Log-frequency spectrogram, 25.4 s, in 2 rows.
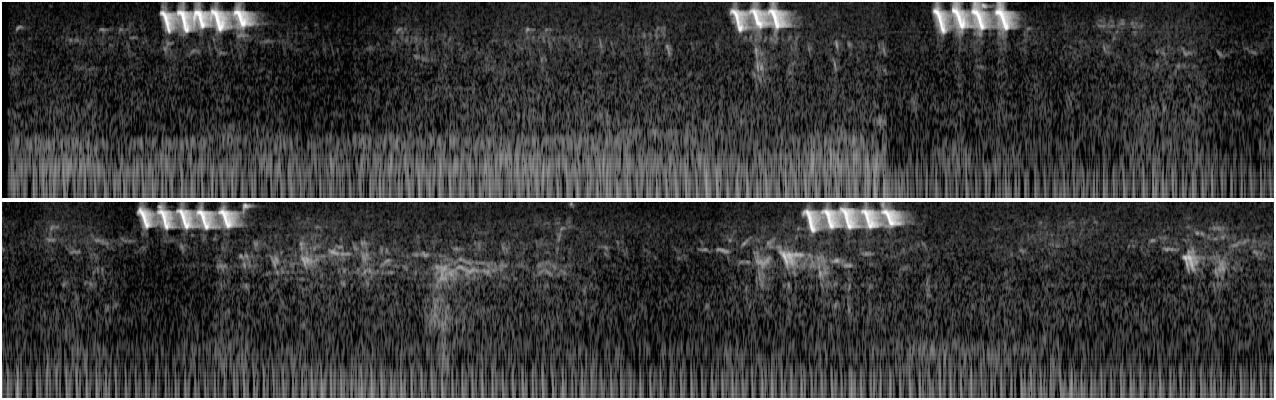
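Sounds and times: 
Eurasian blue tit downslurred calls: 0:00.1 - 0:25.4.

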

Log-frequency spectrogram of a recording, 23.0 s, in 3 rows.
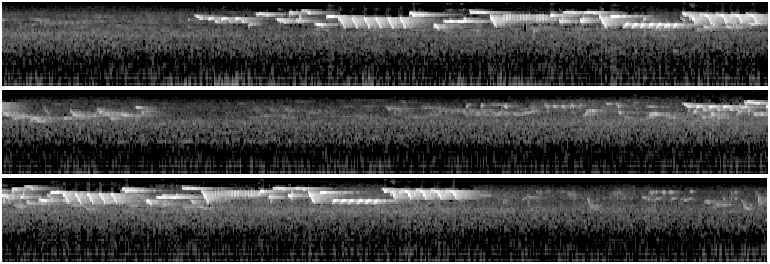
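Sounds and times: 
Eurasian wren singing: 0:01.9 - 0:09.2, 0:11.6 - 0:21.1.

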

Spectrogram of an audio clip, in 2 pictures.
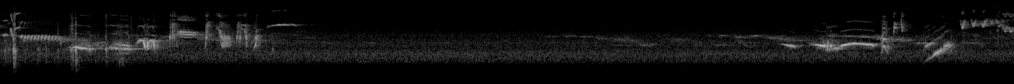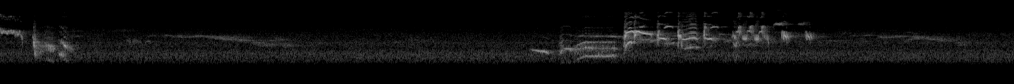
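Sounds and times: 
Eurasian blackbird song: 0:00.0 - 0:03.2, 0:05.4 - 0:13.2, 0:15.4 - 0:20.0.

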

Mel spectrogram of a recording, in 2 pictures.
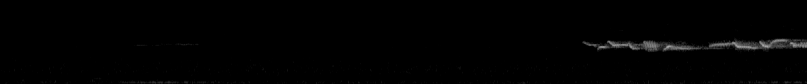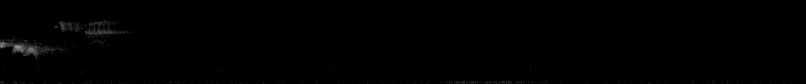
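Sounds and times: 
Common blackbird singing: 0:05.8 - 0:09.4.

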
